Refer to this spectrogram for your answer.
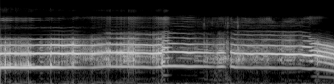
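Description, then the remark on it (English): Voices imitate a cow's moo as if riding a roller coaster: one long, loud, high-pitched wail, held steady for about three seconds like a scream before dipping in pitch at the end. “So today, let's moo like we're on a roller coaster. 3, 2, 1, and moo!”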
